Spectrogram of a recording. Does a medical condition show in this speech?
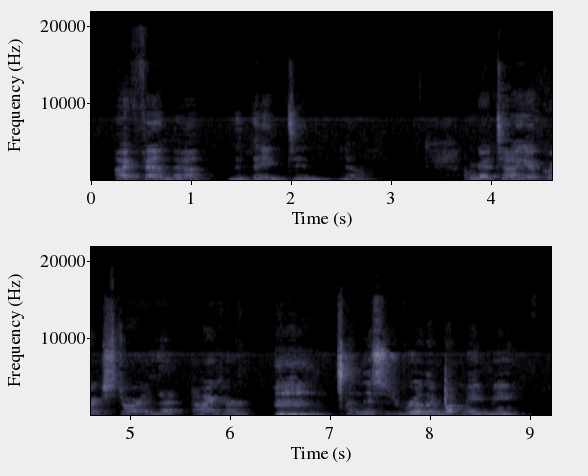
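Yes: ALS.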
